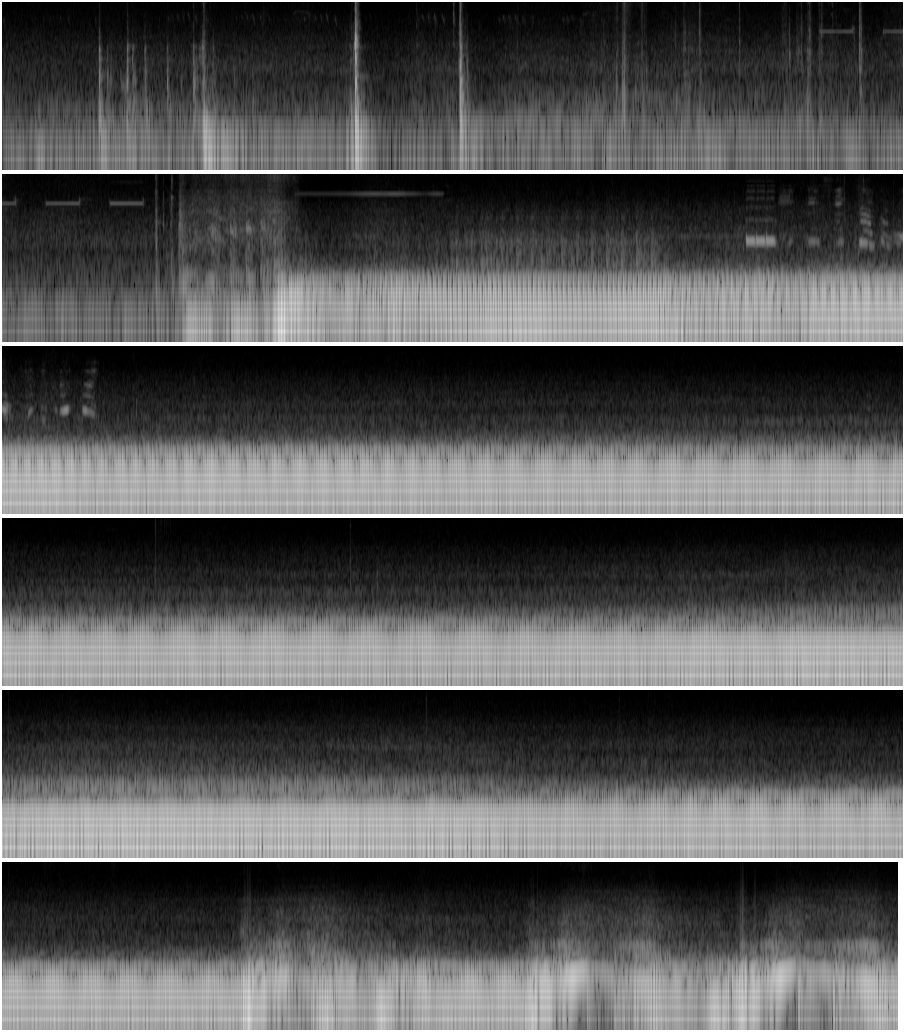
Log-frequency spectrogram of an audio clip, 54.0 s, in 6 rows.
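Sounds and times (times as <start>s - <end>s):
car engine idling: 0.0s - 50.8s
engine revving: 10.8s - 19.0s, 47.0s - 54.0s.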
